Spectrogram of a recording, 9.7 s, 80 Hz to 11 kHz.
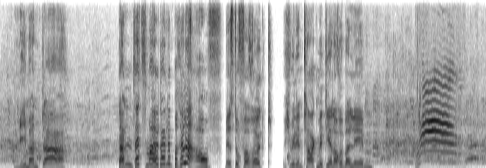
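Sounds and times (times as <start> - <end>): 
laughter: 0.0 - 2.6, 7.2 - 9.7
speech: 0.2 - 1.4, 2.4 - 7.6
cat meowing: 8.3 - 9.3.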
